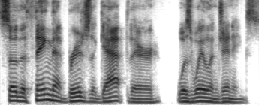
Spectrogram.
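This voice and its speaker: Speaking with a Southern US accent, a man uses a fairly low pitch and ordinary pitch variation. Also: quiet background. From US South. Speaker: metal musician. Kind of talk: interview. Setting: video call.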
